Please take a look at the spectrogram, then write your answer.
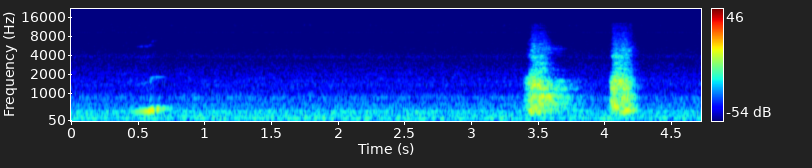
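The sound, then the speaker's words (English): A phone's text message alert made from a real dog's barks: two sharp, fairly loud barks in quick succession over a quiet room hum, with a faint small yelp earlier. “That's my text.”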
